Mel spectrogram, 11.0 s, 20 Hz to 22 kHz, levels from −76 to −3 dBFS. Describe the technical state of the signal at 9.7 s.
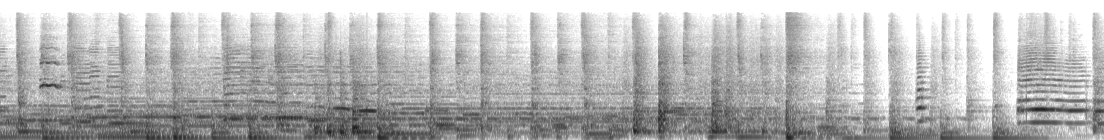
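Two clocks likely differ by around 500 ppm, causing clock drift buffer slips of about 15 samples: a click every 0.6 s from 0.67 to 10.86 s.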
